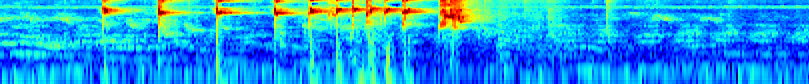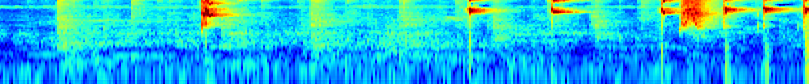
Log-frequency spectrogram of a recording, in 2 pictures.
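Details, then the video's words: Fischer's lovebirds of PB Violet and Euwing Gold Opaline colouring, chirping in the morning: quick trains of piercing high chirps in two bursts, separated by a quieter stretch with a single sharp call. "Lovebird Chirping Sounds - PB Violet Fischer & Euwing Gold Opaline Fischer"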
